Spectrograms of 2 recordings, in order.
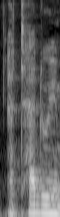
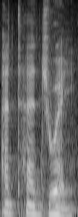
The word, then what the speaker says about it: Atadwe: So today I bring to you Atadwe milk, or tiger nut milk. Right after that atrocious pronunciation, I have been corrected and it is Atadwe.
